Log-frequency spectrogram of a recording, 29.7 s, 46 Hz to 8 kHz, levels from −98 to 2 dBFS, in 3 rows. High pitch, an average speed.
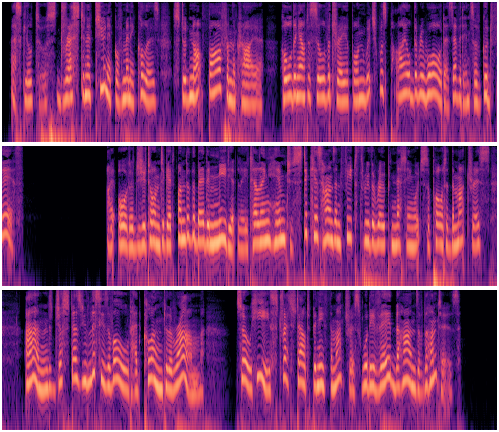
Yes: high, 230 Hz; average, 160 wpm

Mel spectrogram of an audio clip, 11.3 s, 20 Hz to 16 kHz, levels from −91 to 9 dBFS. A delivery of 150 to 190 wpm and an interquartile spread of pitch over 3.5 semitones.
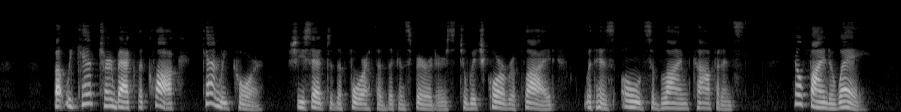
Yes: average, 165 wpm; average, 4.5 semitones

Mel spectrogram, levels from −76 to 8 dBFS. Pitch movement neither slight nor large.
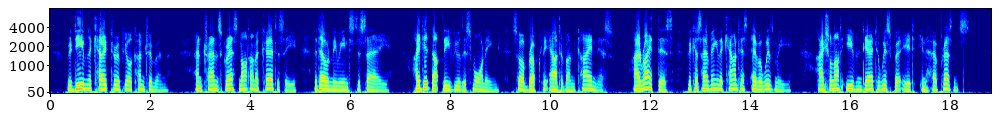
Yes: average, 3.6 semitones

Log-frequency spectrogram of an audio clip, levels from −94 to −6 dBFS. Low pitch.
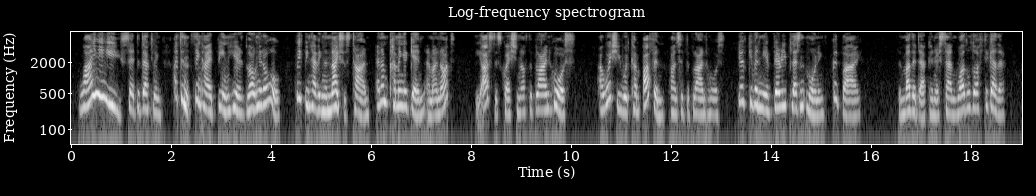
No: high, 235 Hz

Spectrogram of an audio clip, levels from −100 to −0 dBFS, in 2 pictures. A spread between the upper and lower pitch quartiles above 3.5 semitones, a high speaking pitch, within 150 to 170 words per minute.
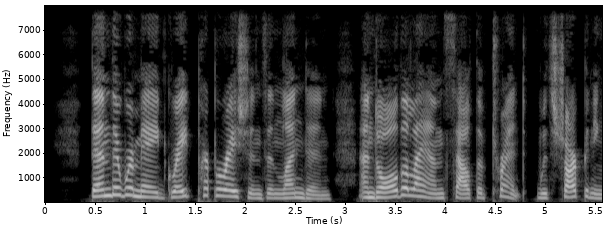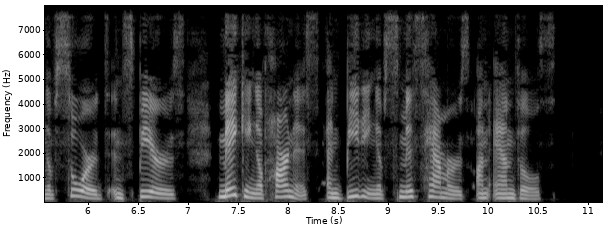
Yes: wide, 5.4 semitones; high, 200 Hz; average, 165 wpm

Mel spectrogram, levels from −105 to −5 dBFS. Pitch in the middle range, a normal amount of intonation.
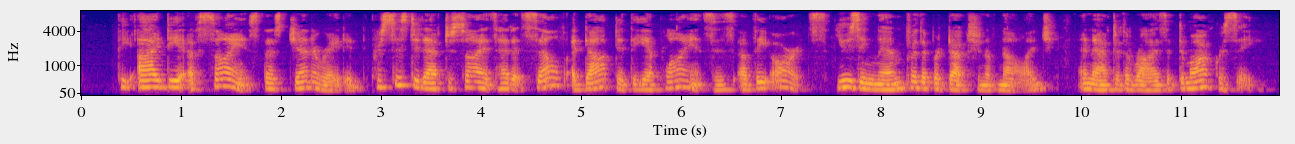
No: medium, 160 Hz; wide, 5.8 semitones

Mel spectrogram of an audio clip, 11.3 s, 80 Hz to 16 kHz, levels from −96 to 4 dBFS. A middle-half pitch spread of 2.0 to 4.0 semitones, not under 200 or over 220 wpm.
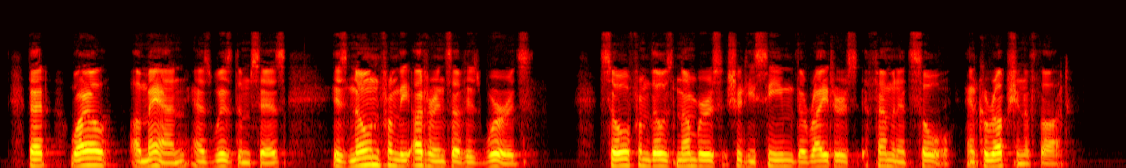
No: average, 3.0 semitones; average, 160 wpm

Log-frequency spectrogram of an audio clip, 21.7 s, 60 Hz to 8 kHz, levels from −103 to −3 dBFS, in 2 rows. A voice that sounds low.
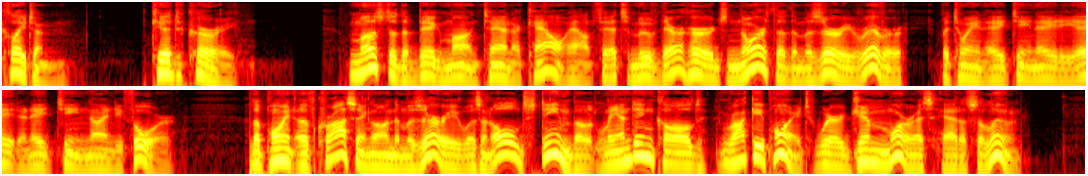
Yes: very low, 95 Hz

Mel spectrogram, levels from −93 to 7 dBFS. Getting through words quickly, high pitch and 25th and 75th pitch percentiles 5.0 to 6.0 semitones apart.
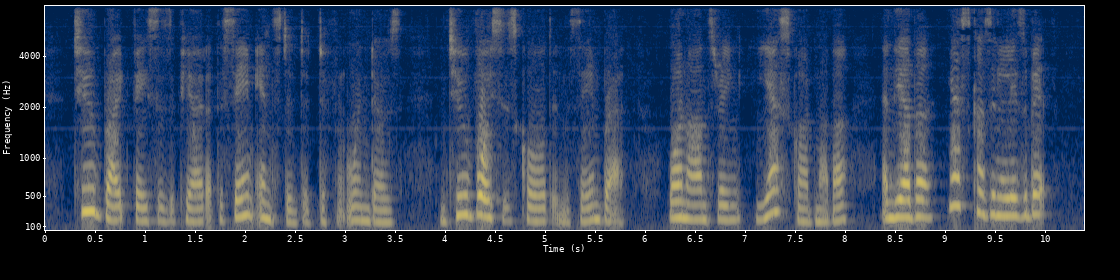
No: average, 165 wpm; high, 195 Hz; wide, 5.5 semitones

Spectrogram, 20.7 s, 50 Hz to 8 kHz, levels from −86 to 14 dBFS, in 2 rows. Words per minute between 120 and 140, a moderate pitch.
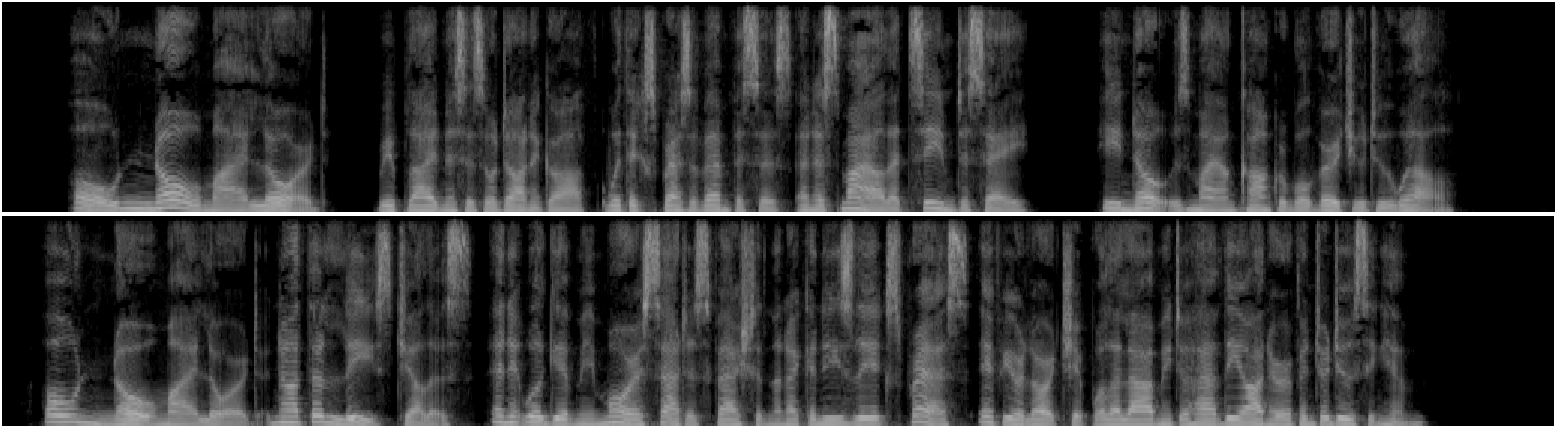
No: average, 175 wpm; medium, 170 Hz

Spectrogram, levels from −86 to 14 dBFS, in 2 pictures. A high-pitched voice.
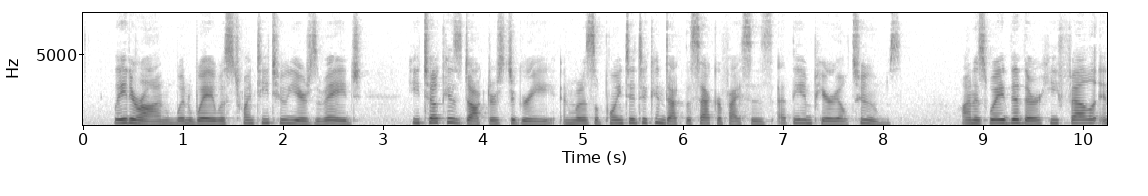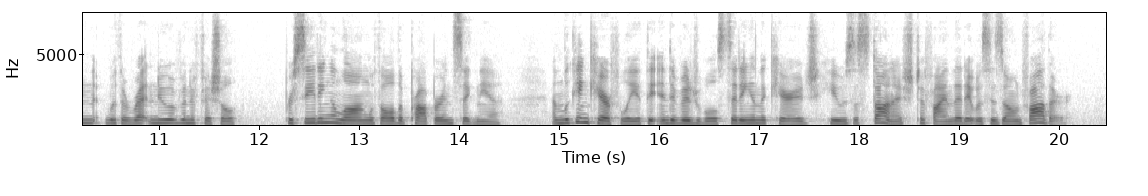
Yes: high, 195 Hz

